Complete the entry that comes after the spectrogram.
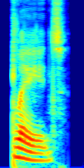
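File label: "blades", English, American accent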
